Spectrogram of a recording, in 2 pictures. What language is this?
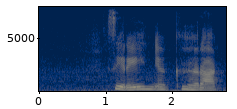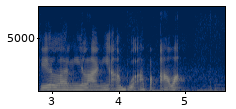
Javanese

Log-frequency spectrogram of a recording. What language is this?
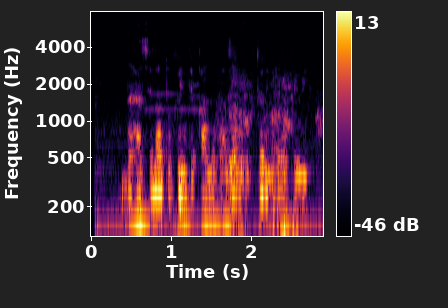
Pashto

